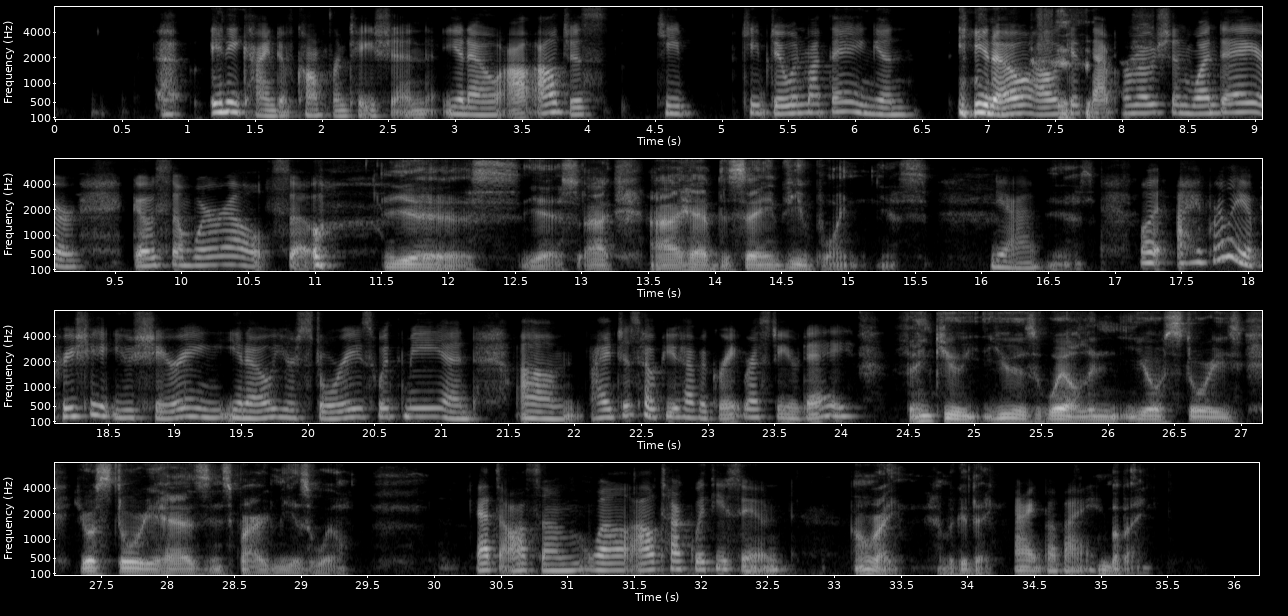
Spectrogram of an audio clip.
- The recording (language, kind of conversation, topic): English, unstructured, Have you ever felt overlooked for a promotion?
- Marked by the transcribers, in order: laughing while speaking: "you know"; chuckle; laughing while speaking: "so"; tapping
